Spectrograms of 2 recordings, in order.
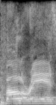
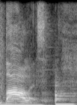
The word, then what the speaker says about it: BALLERZ: And so when I add the Z, it looks a little different, and people may pronounce it like BALLERZ or something crazy sometimes, but it's still the Ballers.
